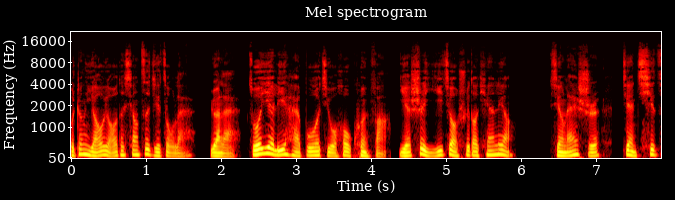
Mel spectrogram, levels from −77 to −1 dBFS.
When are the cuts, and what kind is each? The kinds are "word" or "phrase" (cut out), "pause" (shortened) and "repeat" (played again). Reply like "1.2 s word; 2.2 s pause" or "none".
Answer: 1.8 s pause; 2.3 s pause; 4.3 s pause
